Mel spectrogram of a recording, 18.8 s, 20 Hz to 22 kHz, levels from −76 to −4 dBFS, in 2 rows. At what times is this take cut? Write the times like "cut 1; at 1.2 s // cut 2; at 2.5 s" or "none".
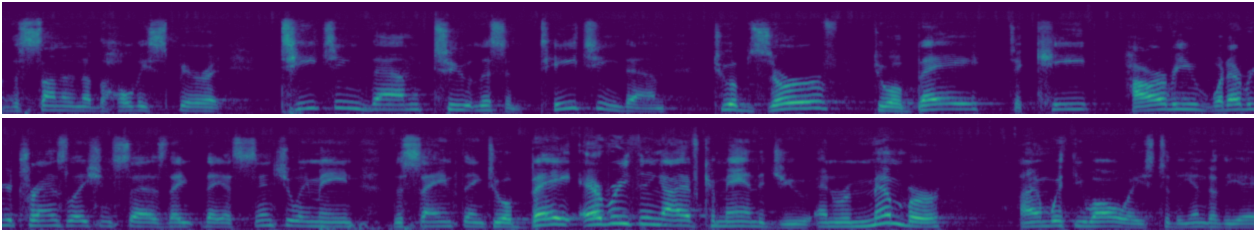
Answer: none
